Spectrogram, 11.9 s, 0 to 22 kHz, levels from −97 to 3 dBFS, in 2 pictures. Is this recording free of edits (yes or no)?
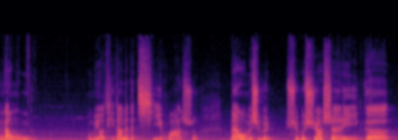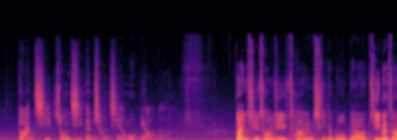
yes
